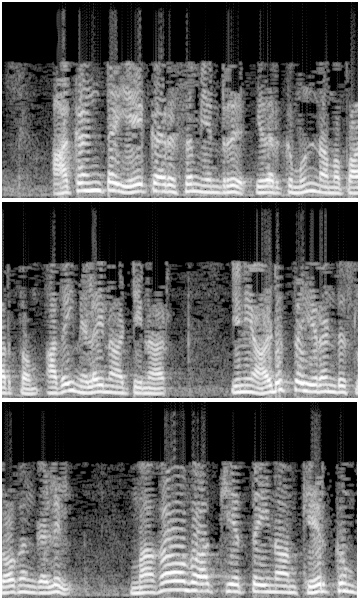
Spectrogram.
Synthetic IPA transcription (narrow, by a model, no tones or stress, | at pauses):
ʔɐɣɐɳɖɐeːkɐɾɐsɐmɛndrɯɪðɐrkɯmʊnnɐmɐpaːɾt̪oːmɐðɐɪnɪlɐɪnaːʈːɪnaːɾ | ɪniɐɽɯt̪ːɐɪɾɐɳɖɯsloːɣɐŋɡɐɭɪl | mɐɣaːʋaːkɪjɐt̪ːɐɪnaːmkeːrkɯm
